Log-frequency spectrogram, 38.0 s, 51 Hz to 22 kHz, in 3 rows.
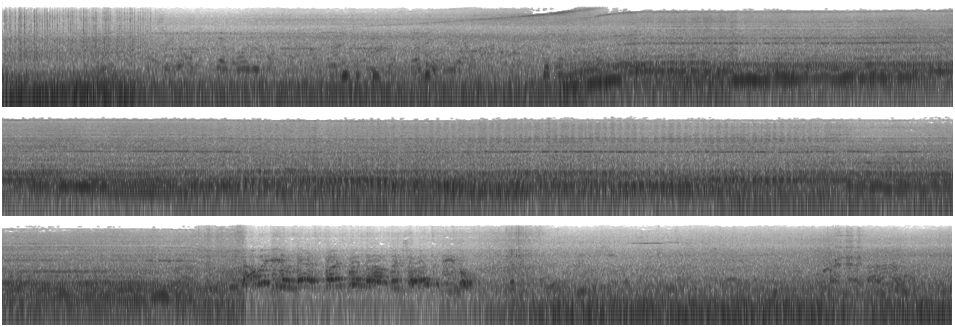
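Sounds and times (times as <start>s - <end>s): diesel truck engine at high revs: 0.0s - 38.0s
steady high whistle: 17.8s - 28.0s.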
